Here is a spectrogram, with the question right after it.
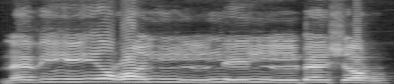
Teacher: نذیرا للبشر، ذال کو یا کے ساتھ ملا کر یا کو ایک الف کے مقدار کھینچ کر پڑھیں گے، یا حروف مدہ ہے، را کو موٹا پڑھیں گے، آخر میں را ساکن ہے۔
